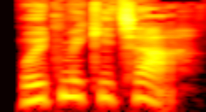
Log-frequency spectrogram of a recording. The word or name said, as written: rytmeguitar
